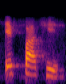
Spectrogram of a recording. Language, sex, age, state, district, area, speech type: Nepali, female, 30-45, West Bengal, Jalpaiguri, urban, conversation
